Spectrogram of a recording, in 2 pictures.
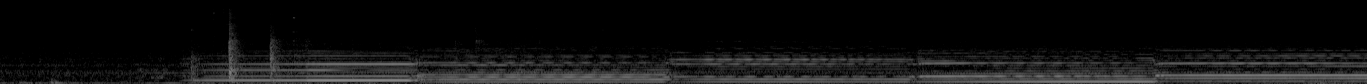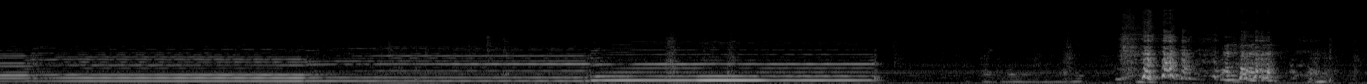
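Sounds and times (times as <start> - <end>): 
series of buzzy pitched tones spanning an octave: 1.8 - 22.5
laughter: 24.8 - 27.0.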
